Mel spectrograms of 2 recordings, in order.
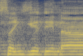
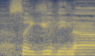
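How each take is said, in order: No difference in how they are said.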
